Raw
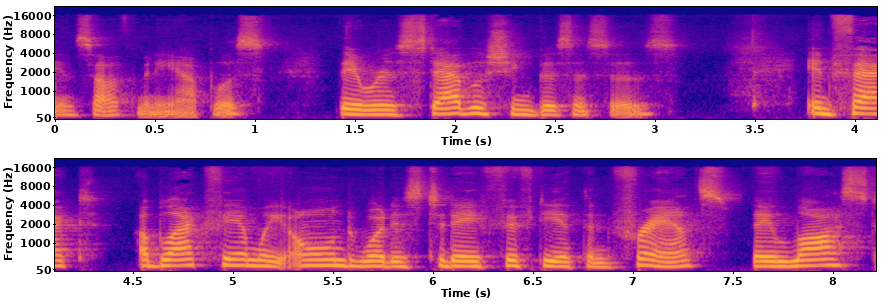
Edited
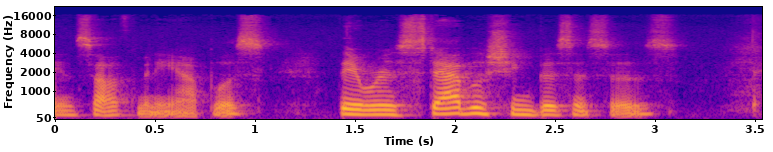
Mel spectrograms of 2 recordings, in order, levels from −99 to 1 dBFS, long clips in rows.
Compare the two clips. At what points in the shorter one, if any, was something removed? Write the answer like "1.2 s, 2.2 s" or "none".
none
